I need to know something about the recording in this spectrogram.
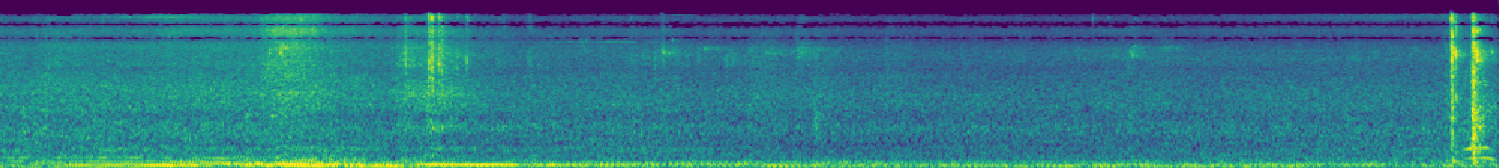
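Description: Traffic hums steadily in the street.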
